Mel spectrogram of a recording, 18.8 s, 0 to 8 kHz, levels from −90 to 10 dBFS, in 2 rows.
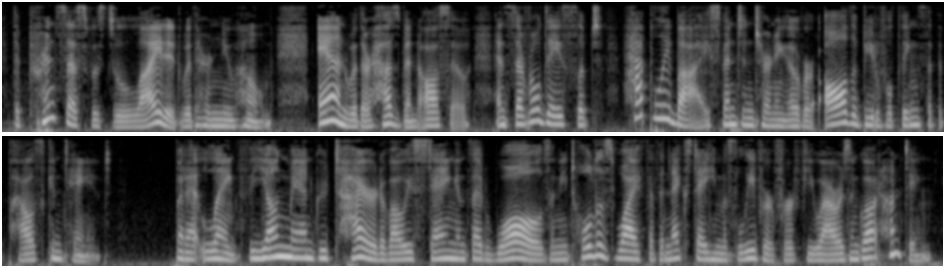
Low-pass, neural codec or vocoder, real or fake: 7.2 kHz; none; real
